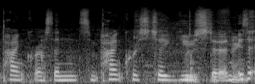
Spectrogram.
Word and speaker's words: Euston: Ebbsfleet to St Pancras and St Pancras to Euston. Is it Houston?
